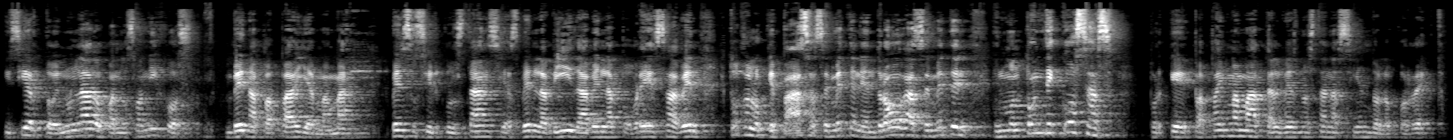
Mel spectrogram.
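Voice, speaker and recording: A pastor with a Mexican accent preaches a sermon in a church, telling stories with drama and passion. His voice is a little high, his speed is normal, and the sound is roomy.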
